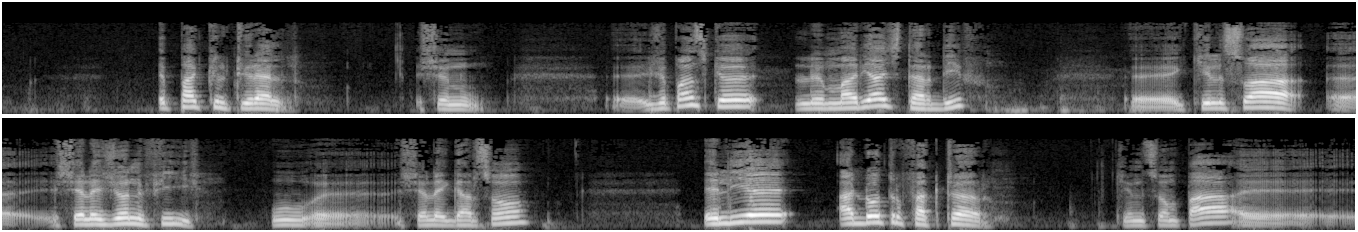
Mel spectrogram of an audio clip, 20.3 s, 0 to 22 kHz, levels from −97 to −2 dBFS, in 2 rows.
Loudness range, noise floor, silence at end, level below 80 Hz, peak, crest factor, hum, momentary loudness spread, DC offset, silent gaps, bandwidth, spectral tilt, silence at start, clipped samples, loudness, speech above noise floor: 8 LU; -63 dBFS; 0 s; -62 dBFS; 0 dBFS; 18 dB; none; 18 LU; under 0.1%; none; 11.5 kHz; -6.5 dB/octave; 1.15 s; under 0.1%; -18 LUFS; 45 dB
